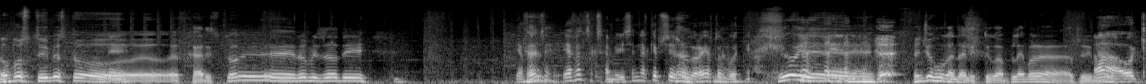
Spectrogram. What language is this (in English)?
Greek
